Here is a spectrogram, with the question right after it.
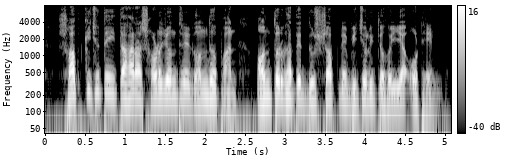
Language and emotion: Bengali, neutral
